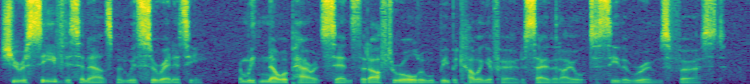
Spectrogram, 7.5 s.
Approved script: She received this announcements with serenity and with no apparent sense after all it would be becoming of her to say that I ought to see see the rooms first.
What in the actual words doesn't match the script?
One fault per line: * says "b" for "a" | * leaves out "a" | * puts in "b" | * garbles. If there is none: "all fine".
* says "announcement" for "announcements"
* puts in "that"
* leaves out "see"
